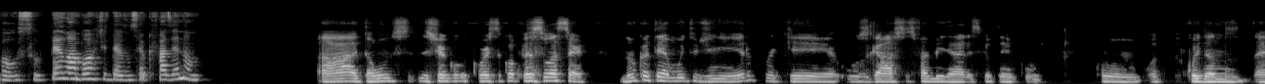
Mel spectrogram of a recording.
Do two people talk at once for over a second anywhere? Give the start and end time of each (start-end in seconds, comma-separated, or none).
none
